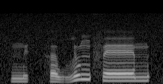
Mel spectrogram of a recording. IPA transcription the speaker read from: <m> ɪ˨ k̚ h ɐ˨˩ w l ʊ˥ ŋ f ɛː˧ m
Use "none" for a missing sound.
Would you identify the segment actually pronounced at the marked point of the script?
m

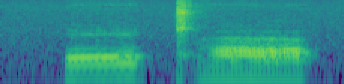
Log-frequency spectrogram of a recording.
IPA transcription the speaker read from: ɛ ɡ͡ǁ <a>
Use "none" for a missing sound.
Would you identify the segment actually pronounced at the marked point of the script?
a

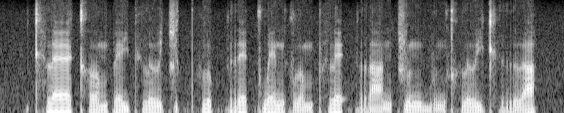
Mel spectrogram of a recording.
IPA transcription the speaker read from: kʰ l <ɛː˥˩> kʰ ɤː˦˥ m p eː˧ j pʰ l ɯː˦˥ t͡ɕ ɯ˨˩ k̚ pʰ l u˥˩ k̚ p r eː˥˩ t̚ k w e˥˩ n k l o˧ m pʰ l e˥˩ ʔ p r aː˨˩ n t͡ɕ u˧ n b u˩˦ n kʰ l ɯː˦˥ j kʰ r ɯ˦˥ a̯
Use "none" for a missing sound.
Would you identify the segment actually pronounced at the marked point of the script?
ɛː˥˩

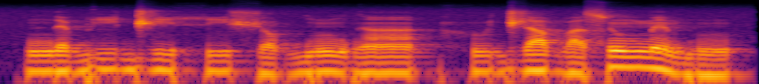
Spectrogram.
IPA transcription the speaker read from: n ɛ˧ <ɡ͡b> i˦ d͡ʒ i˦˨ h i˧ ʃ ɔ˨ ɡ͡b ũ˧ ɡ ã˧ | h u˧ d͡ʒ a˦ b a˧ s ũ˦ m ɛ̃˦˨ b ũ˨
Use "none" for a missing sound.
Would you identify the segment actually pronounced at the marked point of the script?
b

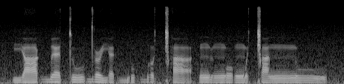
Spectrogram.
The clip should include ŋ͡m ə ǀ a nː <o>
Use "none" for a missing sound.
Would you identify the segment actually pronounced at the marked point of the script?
u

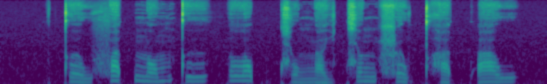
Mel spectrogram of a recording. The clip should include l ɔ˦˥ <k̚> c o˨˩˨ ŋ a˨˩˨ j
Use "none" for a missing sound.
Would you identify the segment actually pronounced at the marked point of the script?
p̚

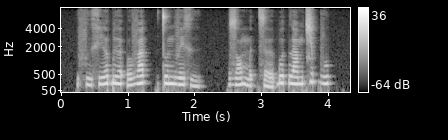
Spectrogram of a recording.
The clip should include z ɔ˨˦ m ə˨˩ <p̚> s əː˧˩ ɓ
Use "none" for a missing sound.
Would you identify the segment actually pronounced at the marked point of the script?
t̚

